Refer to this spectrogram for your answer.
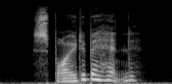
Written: sprøjtebehandle

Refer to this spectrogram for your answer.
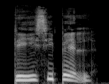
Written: decibel

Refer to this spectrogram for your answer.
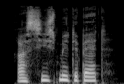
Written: racismedebat

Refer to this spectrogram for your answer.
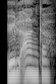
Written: ølanker

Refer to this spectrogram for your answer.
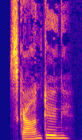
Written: skarndynge

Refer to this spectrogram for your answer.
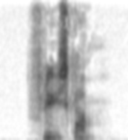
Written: flyskam

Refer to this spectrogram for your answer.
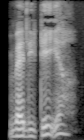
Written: validere

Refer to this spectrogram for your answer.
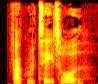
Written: fakultetsråd

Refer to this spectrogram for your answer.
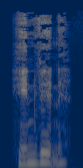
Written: henvende

